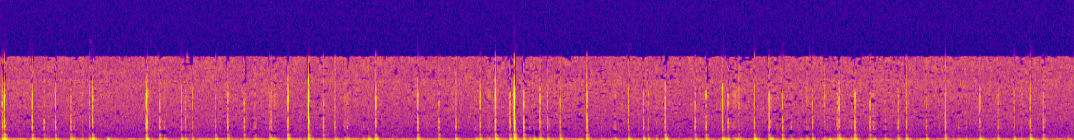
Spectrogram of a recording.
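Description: Long nails tap the sides of a hollow, textured clear glass vase turned upside down over a microphone. A quick, uneven stream of soft taps follows, each a short, dull, low thump with a faint bright click and almost no ring.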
